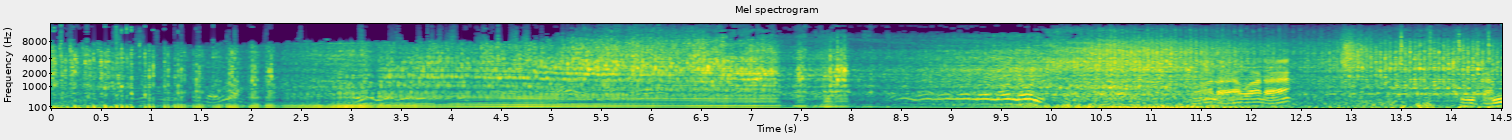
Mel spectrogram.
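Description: A Ford 2500 tractor, a home-modified build, runs steadily with a loud close diesel chug and clatter throughout, its rhythm shifting slightly as people talk over it.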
